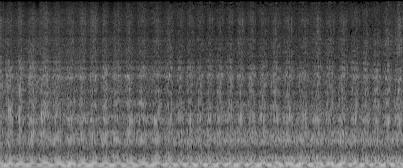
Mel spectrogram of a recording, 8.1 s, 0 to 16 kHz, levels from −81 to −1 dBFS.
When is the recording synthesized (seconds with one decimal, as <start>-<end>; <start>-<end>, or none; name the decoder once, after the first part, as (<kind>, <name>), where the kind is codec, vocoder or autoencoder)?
0.0-3.4 (codec, SNAC)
